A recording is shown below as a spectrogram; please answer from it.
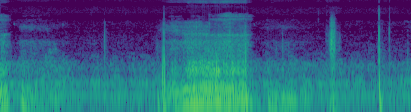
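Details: Snoring Samoyed gives one long, hoarse, low-pitched breath of about a second midway, amid soft breathing and a few faint clicks.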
